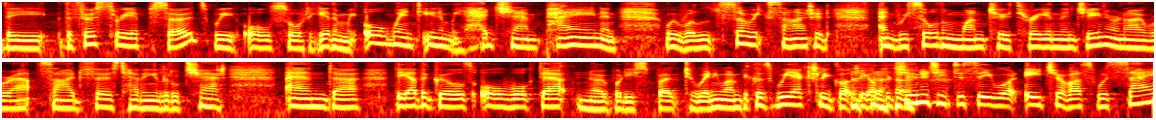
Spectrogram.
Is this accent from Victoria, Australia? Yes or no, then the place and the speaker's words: yes; Melbourne, Victoria, Australia; I lived in Melbourne. I grew up in Melbourne. I went to MLC.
